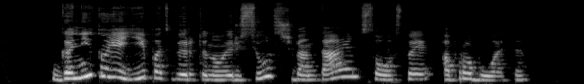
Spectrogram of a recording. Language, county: Lithuanian, Marijampolė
